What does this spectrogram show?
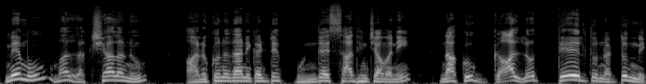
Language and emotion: Telugu, happy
